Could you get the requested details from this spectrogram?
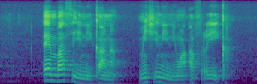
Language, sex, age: Venda, male, 19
